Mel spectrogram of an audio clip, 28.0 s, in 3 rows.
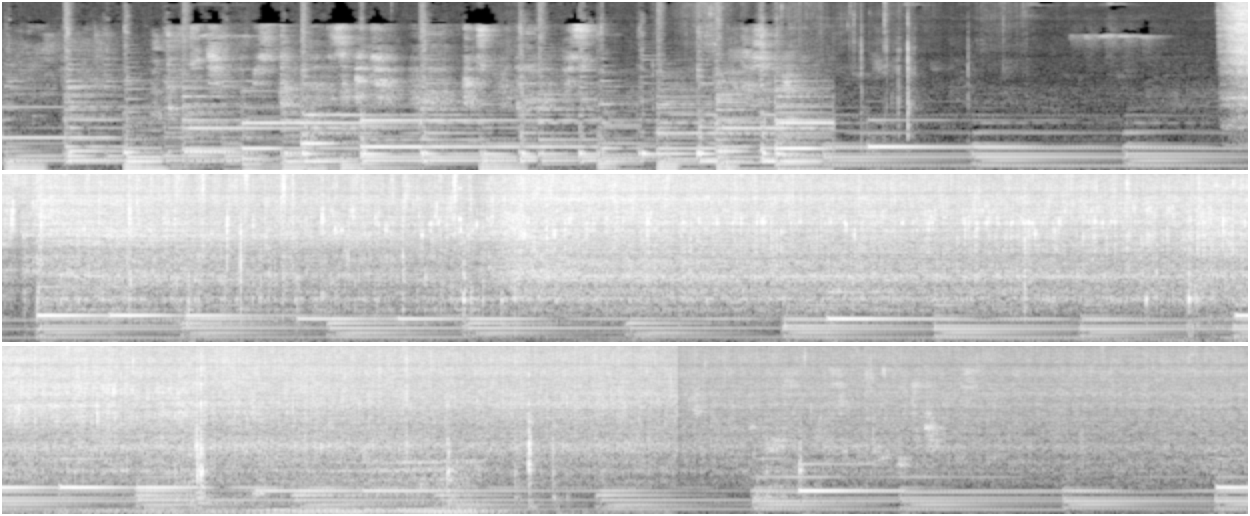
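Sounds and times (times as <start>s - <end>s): background music chords: 0.0s - 28.0s
chicken sizzling in a frying pan: 9.2s - 28.0s.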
